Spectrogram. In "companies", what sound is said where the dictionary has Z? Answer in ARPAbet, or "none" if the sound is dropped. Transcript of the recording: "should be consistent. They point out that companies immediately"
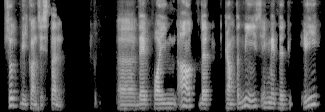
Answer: S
